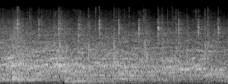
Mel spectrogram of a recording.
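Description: Audience applause, many hands clapping at once, with voices from the crowd mixed in.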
